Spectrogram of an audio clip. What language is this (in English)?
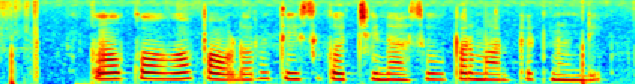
Telugu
